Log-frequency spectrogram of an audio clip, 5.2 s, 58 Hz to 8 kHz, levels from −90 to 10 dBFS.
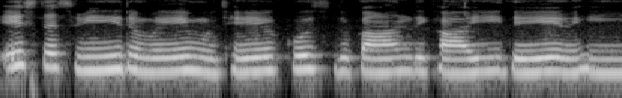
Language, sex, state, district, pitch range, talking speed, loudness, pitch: Hindi, female, Madhya Pradesh, Katni, 215-240 Hz, 105 wpm, -14 LUFS, 225 Hz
